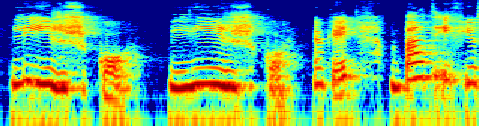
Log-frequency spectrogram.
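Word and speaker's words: ліжко: say okay if you say it slowly you pronounce the letter zhu in the middle properly right you say lisko okay but if you say it quickly it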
